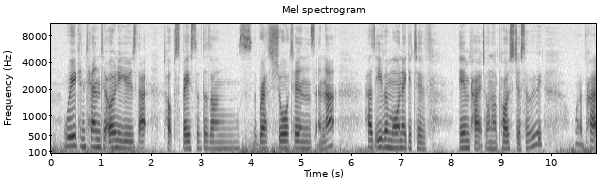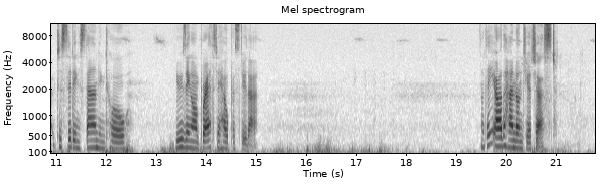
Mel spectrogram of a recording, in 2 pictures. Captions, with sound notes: we can tend to only use that top space of the lungs. The breaths shortens, and that has even more negative impact on our posture. So, when--we wanna practice it standing tall, using our breaths to help us do that. (inhales deeply) (exhales deeply) Now, take your other hand onto your chest.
